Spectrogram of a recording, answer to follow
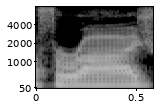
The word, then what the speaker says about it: Farage: It's Farage, rhymes with garage, kind of like Marriott rhymes with chariot.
